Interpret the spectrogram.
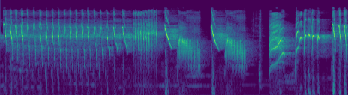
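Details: Long-tailed shrike (cendet) rough-shot masteran song: a fast, steady stream of high ticking notes gives way to loud upswept whistles, scratchy rasping phrases and a twisting warble, ending in rapid clipped notes.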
